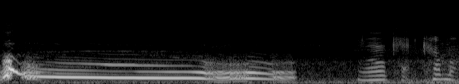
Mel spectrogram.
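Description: A puppy lets out a long, close howl lasting about two seconds that wavers and trails off, followed by a few short yips and softer vocal sounds.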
